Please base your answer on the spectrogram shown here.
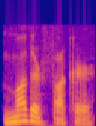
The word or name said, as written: motherfucker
